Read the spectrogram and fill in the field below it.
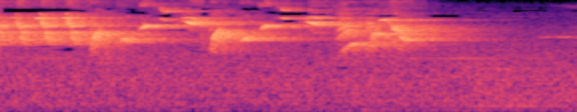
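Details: Continuous bright chattering of a European goldfinch, slurred twitters and tinkling notes tumbling together, fading out at the end.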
